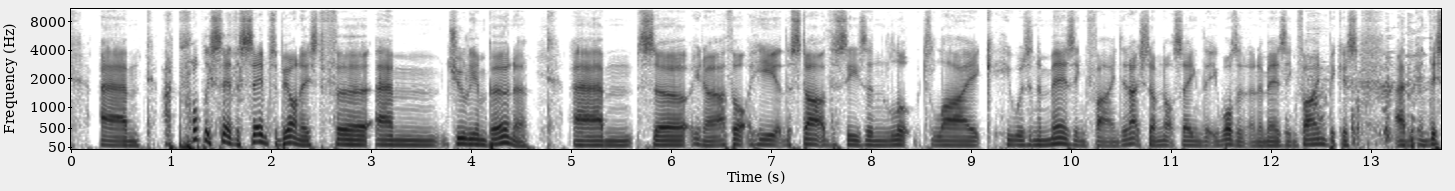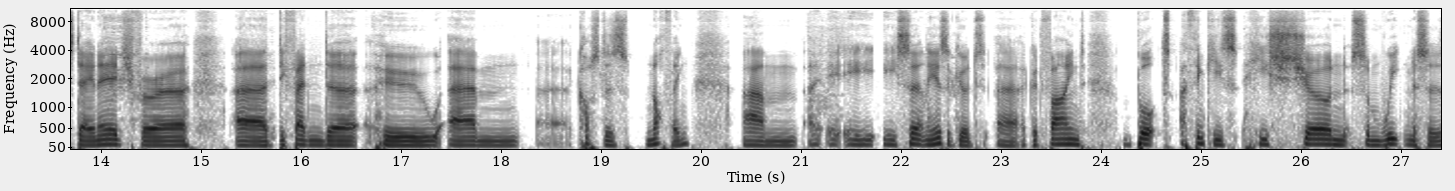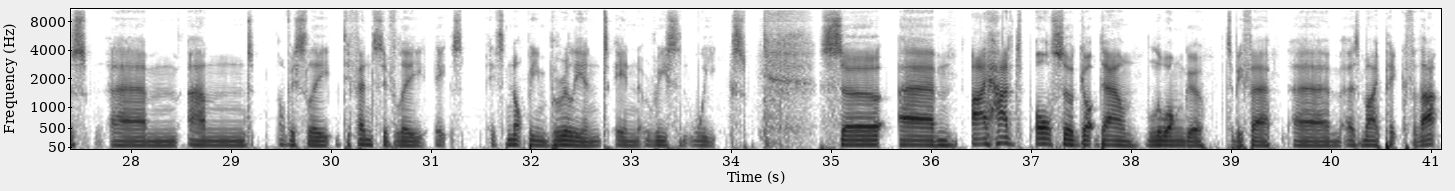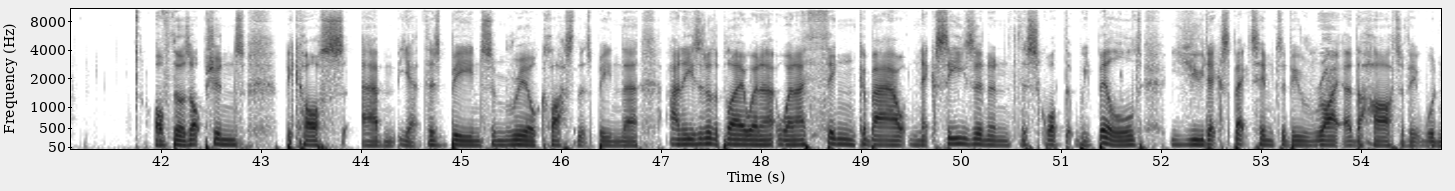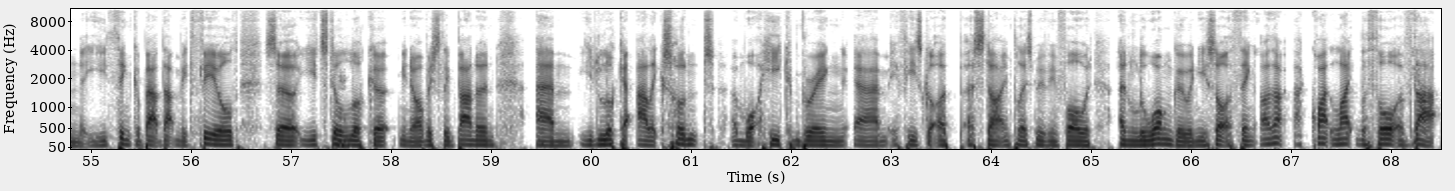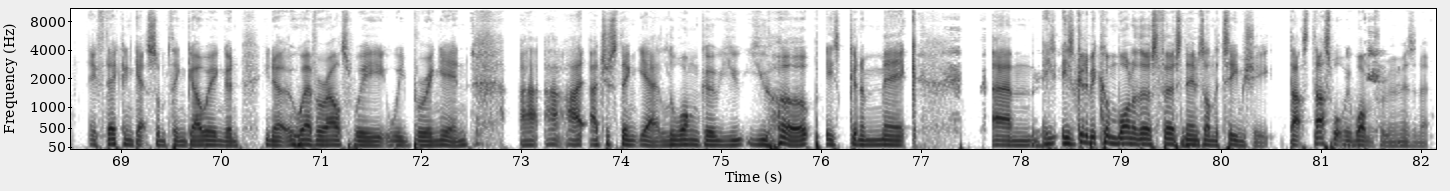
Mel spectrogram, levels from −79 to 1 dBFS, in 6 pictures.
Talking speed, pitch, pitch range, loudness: 185 wpm, 100 Hz, 95-110 Hz, -15 LUFS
